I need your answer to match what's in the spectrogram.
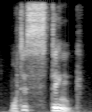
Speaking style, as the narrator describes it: the girl cried suddenly

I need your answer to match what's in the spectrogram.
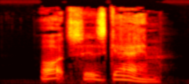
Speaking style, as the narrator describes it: repeated Marks drowsily

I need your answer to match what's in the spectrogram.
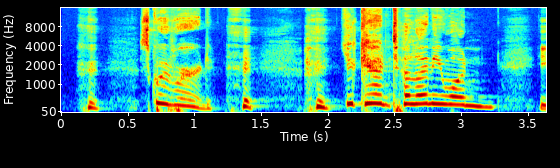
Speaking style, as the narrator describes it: he called out

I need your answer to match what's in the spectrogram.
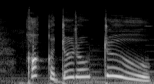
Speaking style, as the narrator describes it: crowed Pink Whistle at the top of his voice

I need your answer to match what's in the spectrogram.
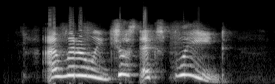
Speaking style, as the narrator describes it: exclaimed Pandy

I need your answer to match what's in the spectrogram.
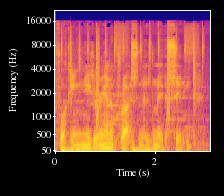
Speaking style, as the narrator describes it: Duke muttered

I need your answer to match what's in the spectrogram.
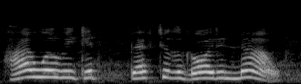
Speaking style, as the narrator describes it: Rosa cried

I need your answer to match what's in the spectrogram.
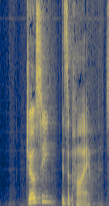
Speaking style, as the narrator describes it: said Marilla sharply

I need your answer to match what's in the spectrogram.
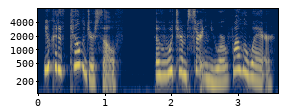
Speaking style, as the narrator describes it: she says crossly

